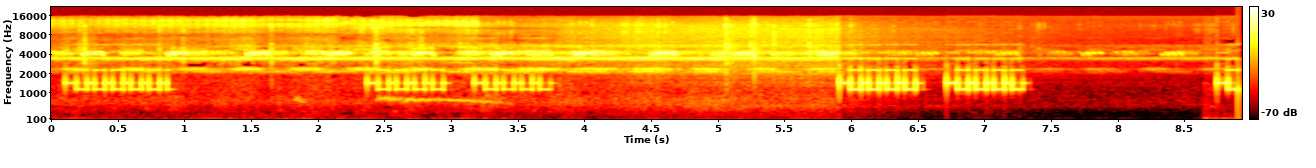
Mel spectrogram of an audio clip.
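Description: A telephone rings in short repeated bursts of trilling double rings, loud and close, with a steady high hum and crickets behind and pauses between rings.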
